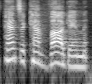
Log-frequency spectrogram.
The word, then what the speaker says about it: Panzerkampfwagen: Because in German dialect, W's are pronounced as V's. So it's Panzerkampfwagen and Luftwaffe.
